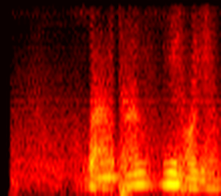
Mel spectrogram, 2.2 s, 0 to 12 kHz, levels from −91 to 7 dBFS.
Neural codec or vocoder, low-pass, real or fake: codec, 44.1 kHz, 0.9 kbps, DAC; 10.8 kHz; fake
